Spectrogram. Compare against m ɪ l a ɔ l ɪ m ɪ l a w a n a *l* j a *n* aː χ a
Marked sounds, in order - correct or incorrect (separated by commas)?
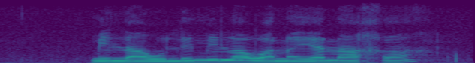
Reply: incorrect, correct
